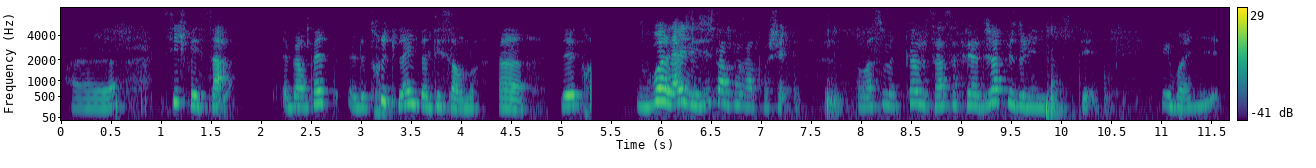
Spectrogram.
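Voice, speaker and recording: A young craft vlogger whose voice sits high chats playfully and rambles through a tutorial she's filming on her phone at home indoors. Her nose is stuffy from a cold, and there's slight background noise.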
